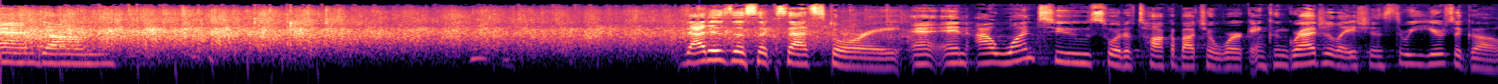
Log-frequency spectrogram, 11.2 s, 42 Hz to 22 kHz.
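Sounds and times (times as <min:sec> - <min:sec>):
audience applause: 0:00.0 - 0:07.1
speech: 0:00.3 - 0:01.0, 0:05.1 - 0:11.2.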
